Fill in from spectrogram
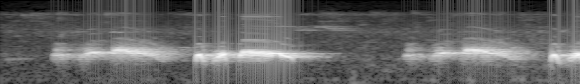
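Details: Cooing of a spotted dove meant to coax reluctant doves into calling; repeated phrases of a few quick clipped notes leading into a longer rolling coo, with short silent gaps, otherwise clean.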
